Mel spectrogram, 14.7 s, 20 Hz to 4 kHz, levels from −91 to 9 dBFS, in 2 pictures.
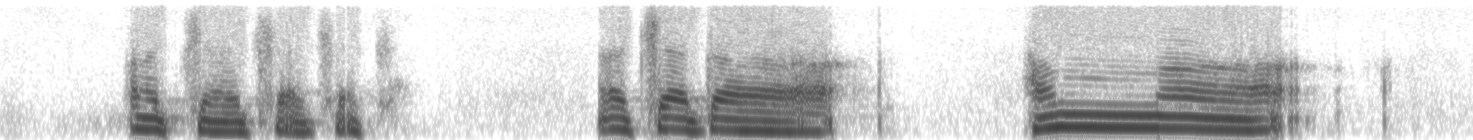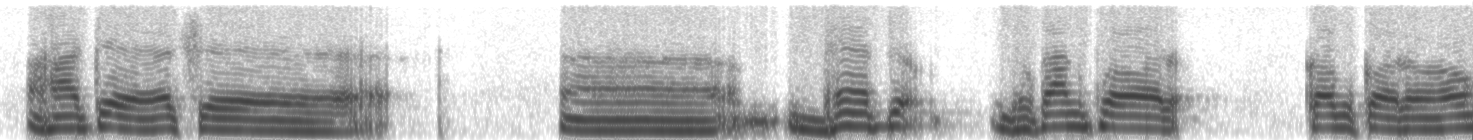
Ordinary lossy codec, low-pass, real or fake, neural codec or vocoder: none; 3.6 kHz; real; none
